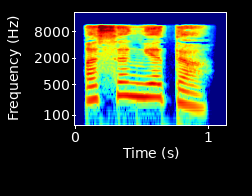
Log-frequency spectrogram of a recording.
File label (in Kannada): "ಅಸಂಯುತ", Kannada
